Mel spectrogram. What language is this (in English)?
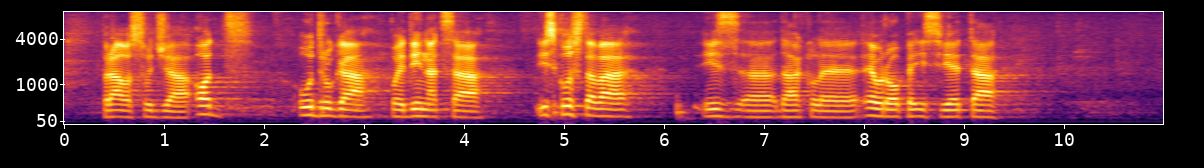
Croatian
